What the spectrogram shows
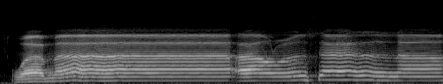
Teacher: Wa ma arsalna, dibaca tebal, jangan baca ar. Ramai yang masih lagi keliru pada bacaan huruf ra. Ada yang dibaca nipis, ada yang dibaca tebal. Di sini ra-nya dibaca tebal.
